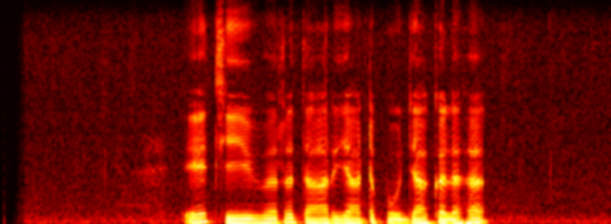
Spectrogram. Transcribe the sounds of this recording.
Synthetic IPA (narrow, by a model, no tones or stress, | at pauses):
eːt͡ʃiːʋəɾəd̪aːɾijaːʈəpuːd͡ʒaːkələɦə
